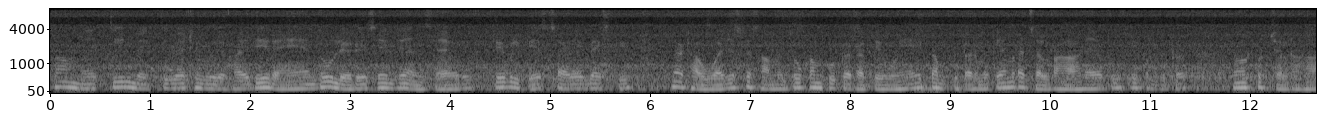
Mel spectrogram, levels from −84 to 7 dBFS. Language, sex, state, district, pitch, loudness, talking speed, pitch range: Hindi, male, Goa, North and South Goa, 115 Hz, -34 LUFS, 185 wpm, 100-130 Hz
